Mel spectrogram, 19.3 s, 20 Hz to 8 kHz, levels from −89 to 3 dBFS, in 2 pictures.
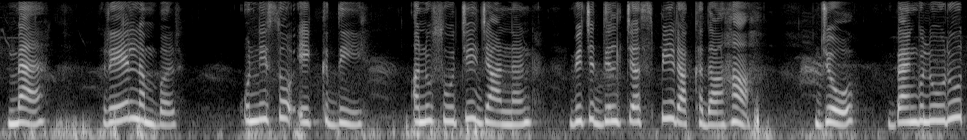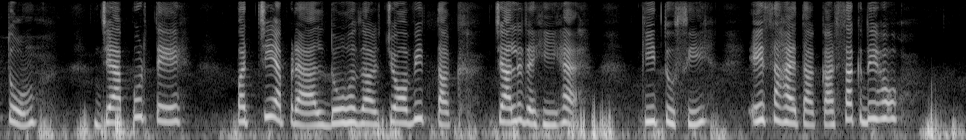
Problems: constant background noise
